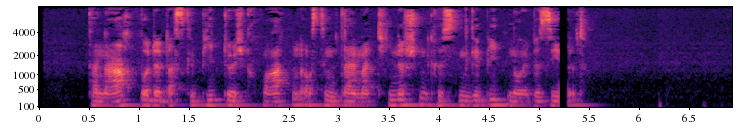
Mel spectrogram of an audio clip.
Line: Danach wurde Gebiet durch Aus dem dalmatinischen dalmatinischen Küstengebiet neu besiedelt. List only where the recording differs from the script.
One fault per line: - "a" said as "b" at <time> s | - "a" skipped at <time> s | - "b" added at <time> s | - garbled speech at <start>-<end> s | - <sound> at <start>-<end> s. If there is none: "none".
- "das" added at 1.2 s
- "Kroaten" added at 2.1 s
- "dalmatinischen" skipped at 3.9 s
- dropout at 5.2-5.3 s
